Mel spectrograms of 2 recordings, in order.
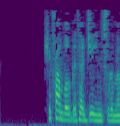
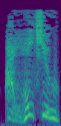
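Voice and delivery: hissed; 4 semitones higher, slower than usual. Acted. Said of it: "she hissed".

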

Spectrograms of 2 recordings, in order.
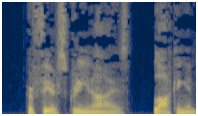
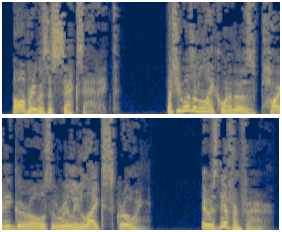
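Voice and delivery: higher-pitched, insistent husband; emphatic Nick; 7 semitones higher, 3 dB louder than usual. Acted. Nick tells detectives about Aubrey's addiction, emphatic. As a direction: lay it out forcefully, pitch raised.

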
